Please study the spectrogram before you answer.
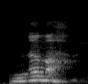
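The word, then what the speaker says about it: नमः: E o Visarga, que é aquele ahá, como Namah.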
